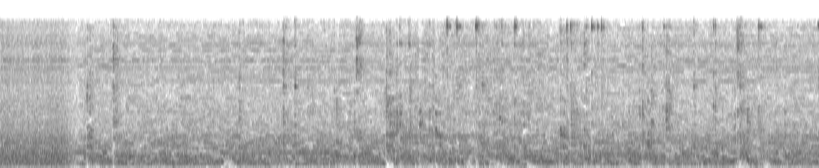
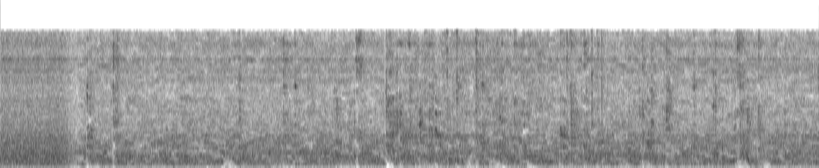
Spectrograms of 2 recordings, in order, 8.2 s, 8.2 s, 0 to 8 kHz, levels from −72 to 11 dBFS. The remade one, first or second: second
